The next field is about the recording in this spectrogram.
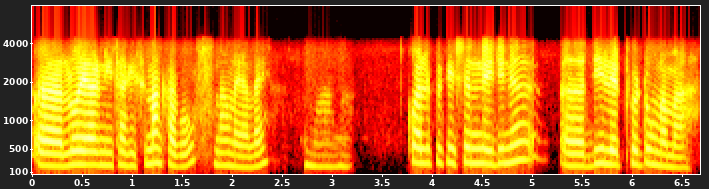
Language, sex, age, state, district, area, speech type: Bodo, female, 30-45, Assam, Udalguri, urban, conversation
